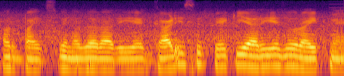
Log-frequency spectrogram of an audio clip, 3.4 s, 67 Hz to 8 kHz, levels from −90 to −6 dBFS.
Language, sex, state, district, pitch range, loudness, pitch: Hindi, male, Chandigarh, Chandigarh, 105-125 Hz, -17 LUFS, 110 Hz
